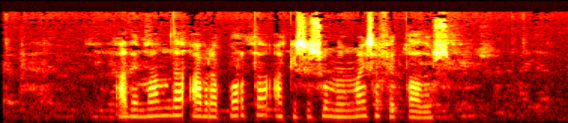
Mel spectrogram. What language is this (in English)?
Galician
